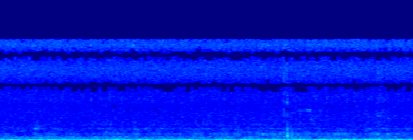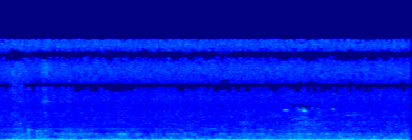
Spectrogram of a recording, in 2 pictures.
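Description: Steady low rumble and hum with no distinct events.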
